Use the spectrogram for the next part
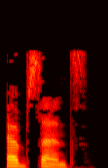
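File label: "absents", British English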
